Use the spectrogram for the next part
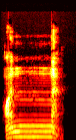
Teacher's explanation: Yang satunya dalam keadaan bertasdid harus dibaca amma, ya. Jangan dibaca amma satu ketukan, tapi ditahan merapat bibir, ya, bibir atas bawah dengan sertakan dengung minimal 2 atau 3 harokat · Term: mim bertasdid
